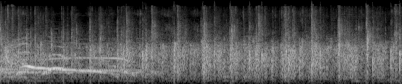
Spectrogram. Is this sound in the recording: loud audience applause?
yes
